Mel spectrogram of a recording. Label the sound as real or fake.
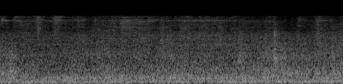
real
